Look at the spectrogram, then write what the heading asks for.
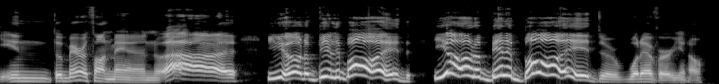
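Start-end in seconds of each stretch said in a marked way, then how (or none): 1.6-6.0 put-on very high, loud, slow scream, Scottish accent. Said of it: "Great Scottish accent".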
